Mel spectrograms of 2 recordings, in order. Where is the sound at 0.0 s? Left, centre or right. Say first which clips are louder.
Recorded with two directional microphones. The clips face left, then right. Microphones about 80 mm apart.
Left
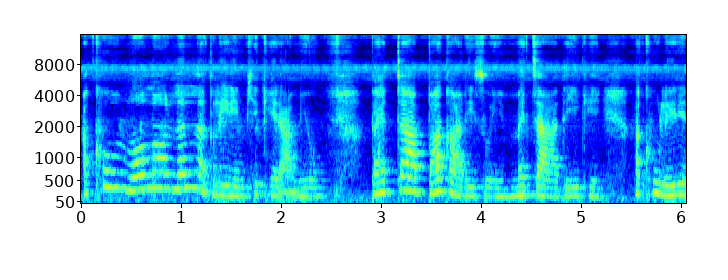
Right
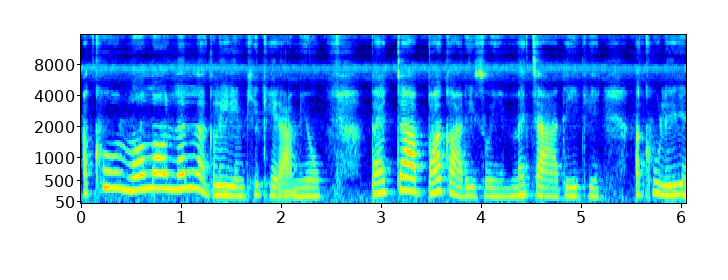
Right 11 dB; right.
